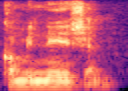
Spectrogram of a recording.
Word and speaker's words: combination: So if we come across a word which ends with shun, then the stress is on the syllable before the shun syllable.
